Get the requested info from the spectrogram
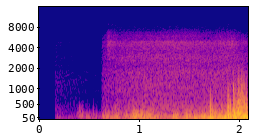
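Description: Wind buffeting the microphone, a low rumble that starts about half a second in and grows louder.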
